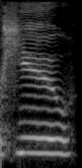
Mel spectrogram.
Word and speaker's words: Hu: Sometimes it's pronounced who. Now we're getting in the weeds. Do you want to go into all the weeds of it? Let's go. All right, great. So, who or hue is this vibrational frequency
